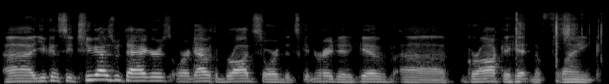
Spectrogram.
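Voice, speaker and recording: A man's voice: mid-range voice, brisk. A man acting as game master, narrating a tabletop game in plain, colloquial play-by-play.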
